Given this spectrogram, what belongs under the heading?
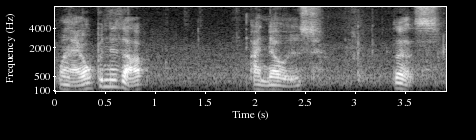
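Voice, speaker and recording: A hobbyist presenter demonstrates radio equipment in a casual, unscripted, hands-on way, his mid-range voice animated yet unhurried. He's plain-spoken and halting, repeating himself, and the amateur recording carries clearly audible noise.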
